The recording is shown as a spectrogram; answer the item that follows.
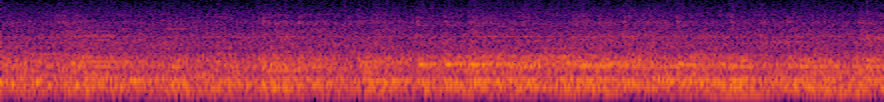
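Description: Aristocrat Double Happiness slot machine playing its win music and chiming tones as the free-games bonus win tallies into the credits, over the steady din of other machines around it.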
